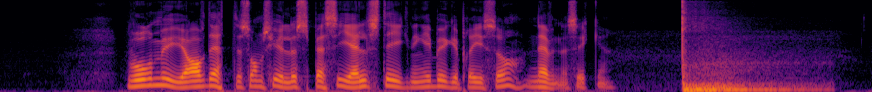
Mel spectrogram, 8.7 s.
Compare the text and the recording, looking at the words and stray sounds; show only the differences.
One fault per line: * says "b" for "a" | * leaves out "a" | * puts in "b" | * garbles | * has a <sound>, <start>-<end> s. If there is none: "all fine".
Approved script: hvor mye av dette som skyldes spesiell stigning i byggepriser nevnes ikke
* has a thud, 6.8-8.4 s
